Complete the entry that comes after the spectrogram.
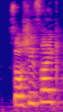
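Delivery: ordinary delivery, nothing marked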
